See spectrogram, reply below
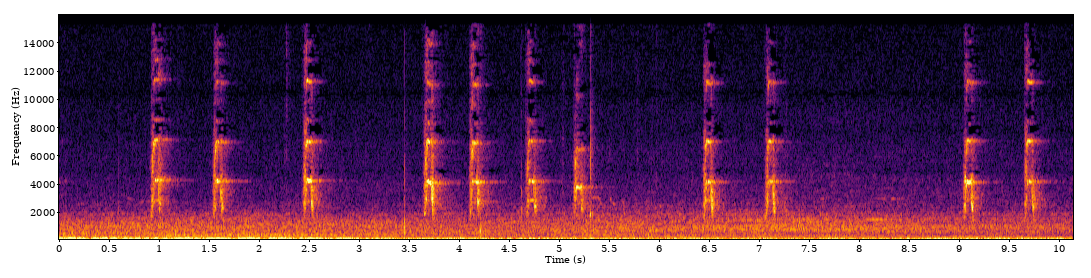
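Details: Baby birds in pine trees in Minnesota chirping: short, sharp, high chirps repeated irregularly, roughly every half second to second, over a steady low rumble of background noise.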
